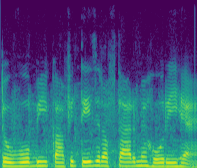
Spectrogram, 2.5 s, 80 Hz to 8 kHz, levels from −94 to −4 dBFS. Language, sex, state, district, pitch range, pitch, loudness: Hindi, female, Maharashtra, Chandrapur, 180-200 Hz, 190 Hz, -14 LUFS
